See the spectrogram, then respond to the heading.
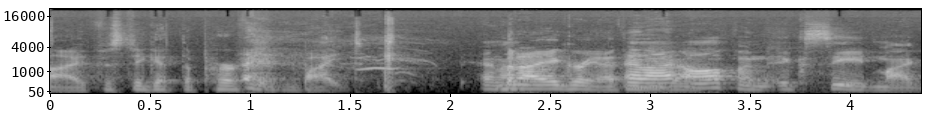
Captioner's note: laugh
